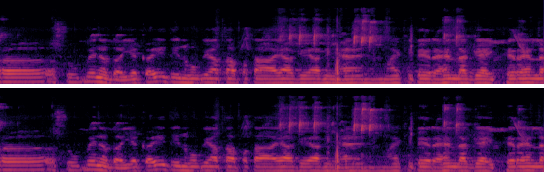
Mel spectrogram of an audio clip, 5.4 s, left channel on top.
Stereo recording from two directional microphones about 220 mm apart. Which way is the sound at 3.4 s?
5° left (ahead or behind).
